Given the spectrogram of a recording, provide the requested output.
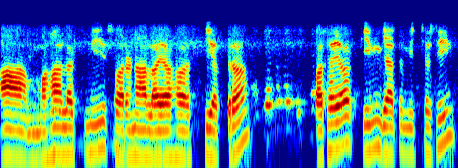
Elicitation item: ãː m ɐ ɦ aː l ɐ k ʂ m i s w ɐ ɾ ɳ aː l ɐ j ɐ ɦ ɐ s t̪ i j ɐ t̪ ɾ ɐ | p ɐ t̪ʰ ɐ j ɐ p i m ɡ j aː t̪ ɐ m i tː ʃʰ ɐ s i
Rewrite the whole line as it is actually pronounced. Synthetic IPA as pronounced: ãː m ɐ ɦ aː l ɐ k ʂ m i s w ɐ ɾ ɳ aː l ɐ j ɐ ɦ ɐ s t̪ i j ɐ t̪ ɾ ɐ | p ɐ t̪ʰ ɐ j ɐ k i m ɡ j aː t̪ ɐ m i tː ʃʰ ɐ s i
